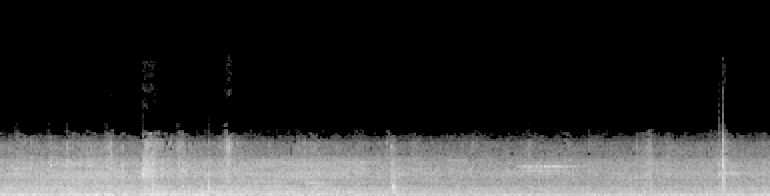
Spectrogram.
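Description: Steady road traffic noise, with a few light clicks scattered through it.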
